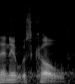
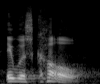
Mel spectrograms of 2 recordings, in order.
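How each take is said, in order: First: Quiet, weighty line. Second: Said in the usual way. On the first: Shown as a demonstration. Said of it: "and John says". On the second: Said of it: "Why does John do that?".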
